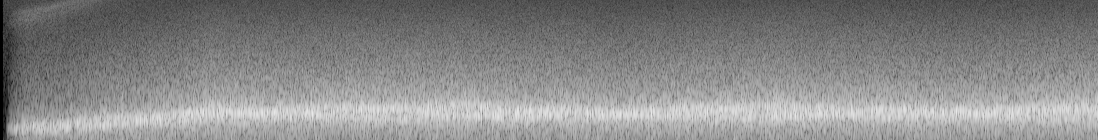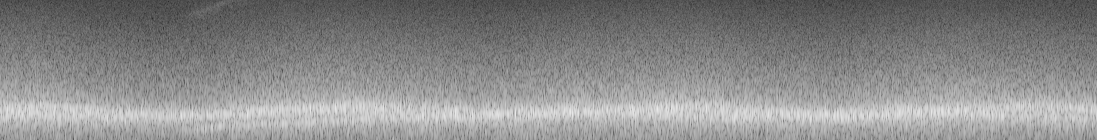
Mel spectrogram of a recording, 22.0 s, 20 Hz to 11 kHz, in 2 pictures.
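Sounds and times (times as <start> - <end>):
desert wind sound effect: 0.0 - 21.9.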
